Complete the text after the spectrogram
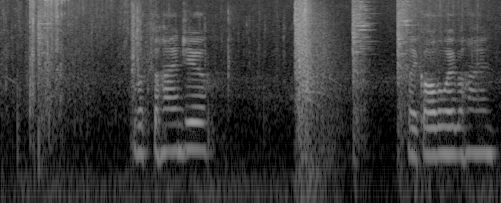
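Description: Armored footsteps clank on stone.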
